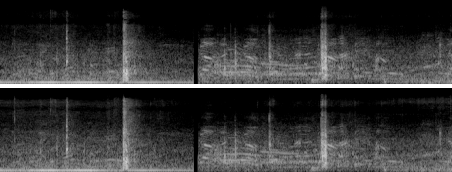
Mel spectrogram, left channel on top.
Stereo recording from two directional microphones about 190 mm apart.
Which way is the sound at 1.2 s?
10° right (ahead or behind).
